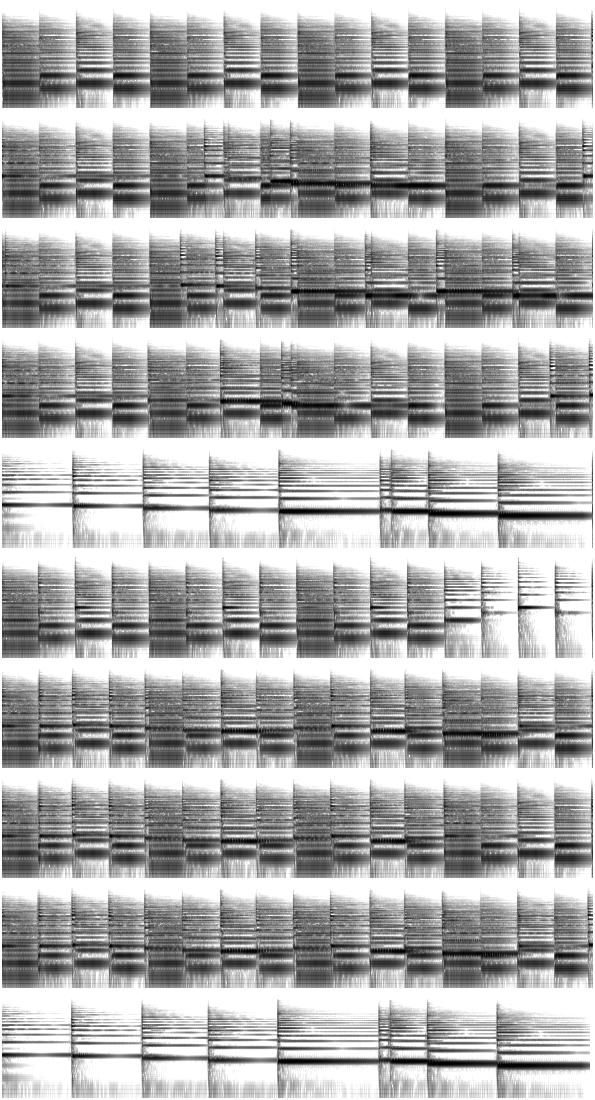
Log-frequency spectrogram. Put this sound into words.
Laptop Piano Practice
Me practicing using the laptops keyboard.
Synth, practice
